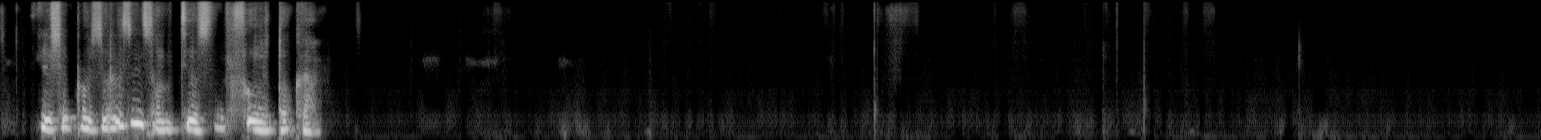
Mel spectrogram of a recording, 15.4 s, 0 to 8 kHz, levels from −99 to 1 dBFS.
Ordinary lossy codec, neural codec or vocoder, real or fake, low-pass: none; codec, 16 kHz, 1 kbps, FreqCodec, smaller model; fake; none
